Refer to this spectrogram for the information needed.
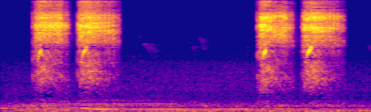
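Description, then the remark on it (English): Harsh mechanical buzzing like a tiny chainsaw, fired in two pairs of short, loud half-second bursts with a gap of quiet between the pairs, no talking. “It's like a baby chainsaw.”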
